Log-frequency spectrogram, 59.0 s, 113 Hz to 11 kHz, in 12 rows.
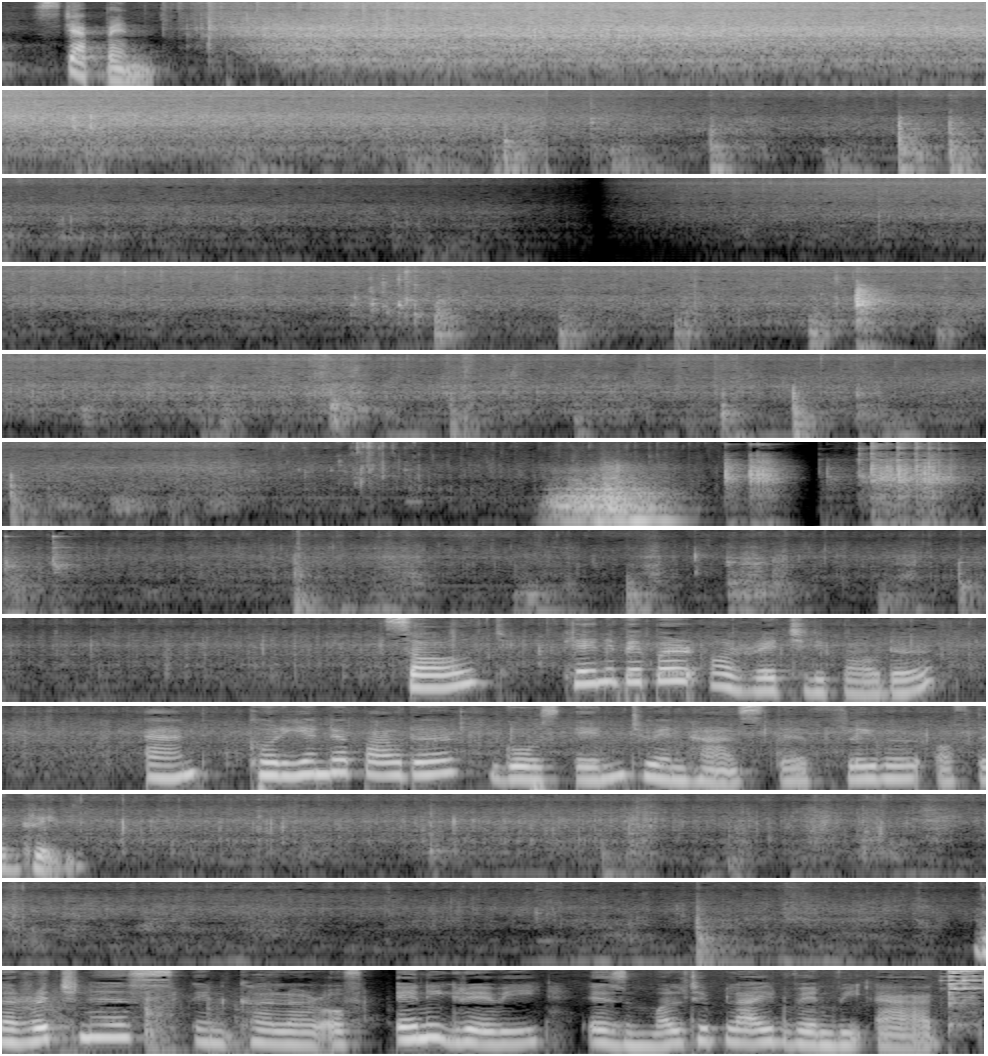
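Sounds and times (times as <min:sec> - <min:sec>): paste sizzling in hot oil: 0:00.8 - 0:12.1, 0:12.8 - 0:27.3, 0:29.8 - 0:54.7
spatula scraping in pan: 0:04.6 - 0:10.6, 0:17.5 - 0:26.0, 0:27.3 - 0:28.0, 0:30.8 - 0:34.7, 0:45.0 - 0:54.7.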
